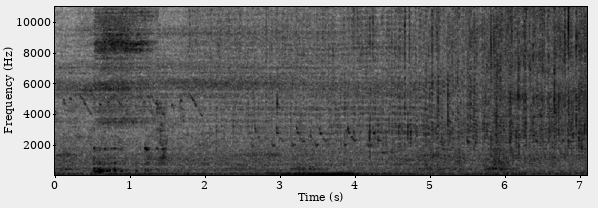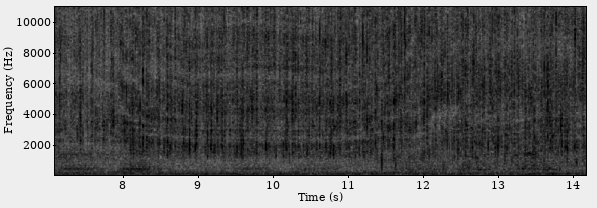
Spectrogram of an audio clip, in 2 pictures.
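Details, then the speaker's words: Discarded pressure washer with a Honda GX340 11HP engine, started then water turned on: loud hissing and splashing as water pours out everywhere. A suspected winter freeze crack in the pump block right behind the head; cracked pump leaking water. "Oh my goodness, she got water pouring out everywhere. Take and bring y'all over. I'm sure it won't be easy to see on camera, but it looks to me like we have a crack where it has froze during the winter."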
